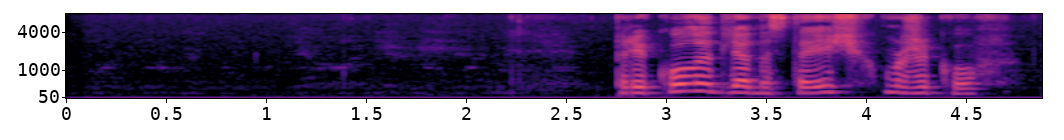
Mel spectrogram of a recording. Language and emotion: Russian, neutral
